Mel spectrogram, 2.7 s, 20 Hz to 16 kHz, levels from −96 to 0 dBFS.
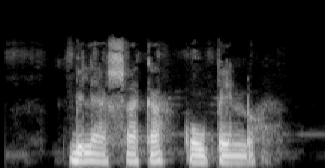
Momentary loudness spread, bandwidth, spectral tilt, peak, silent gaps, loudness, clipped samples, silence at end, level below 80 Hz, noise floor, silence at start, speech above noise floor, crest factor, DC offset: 8 LU; 7.6 kHz; -7 dB/octave; -2 dBFS; none; -18 LUFS; under 0.1%; 0.5 s; -54 dBFS; -62 dBFS; 0.6 s; 45 dB; 18 dB; under 0.1%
